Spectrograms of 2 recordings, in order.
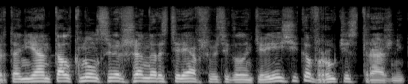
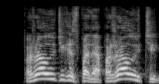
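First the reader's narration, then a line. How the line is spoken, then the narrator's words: Loud. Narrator (Russian): громко произнес Д'Артаньян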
